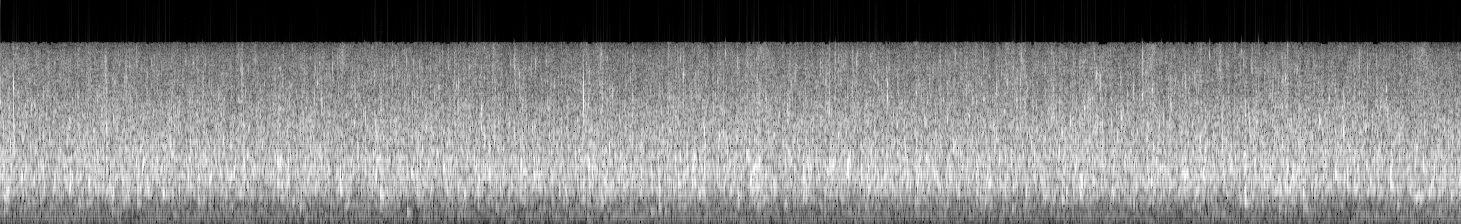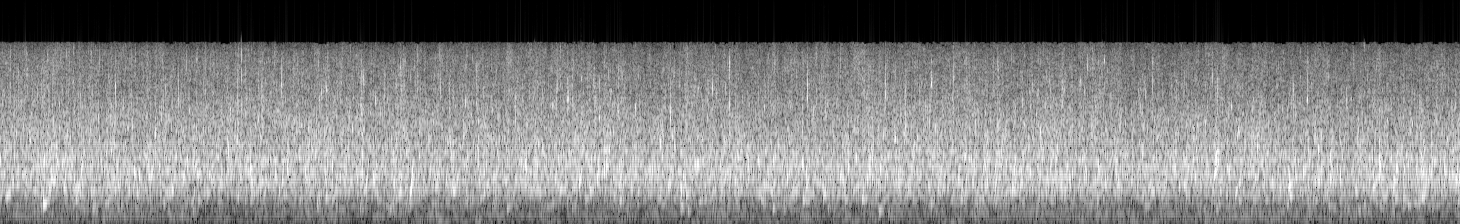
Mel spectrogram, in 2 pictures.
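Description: Steady running-water sound like a stream, an even rushing hiss with fine crackle that holds constant with no pauses.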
